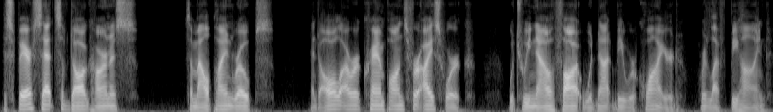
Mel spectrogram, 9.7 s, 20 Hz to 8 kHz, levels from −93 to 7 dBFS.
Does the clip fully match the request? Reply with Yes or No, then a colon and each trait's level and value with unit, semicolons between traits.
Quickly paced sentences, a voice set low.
No: average, 170 wpm; very low, 90 Hz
